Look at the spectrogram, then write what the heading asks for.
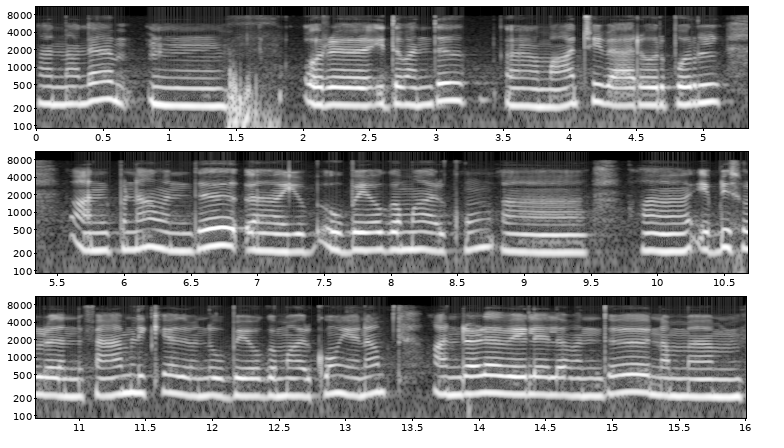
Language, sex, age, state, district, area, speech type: Tamil, female, 18-30, Tamil Nadu, Salem, urban, spontaneous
